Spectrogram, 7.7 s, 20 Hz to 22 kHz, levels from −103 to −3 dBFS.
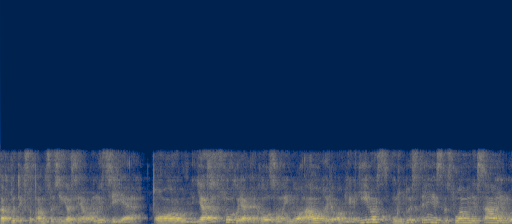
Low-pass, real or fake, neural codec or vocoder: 7.2 kHz; fake; codec, 16 kHz, 4.8 kbps, FACodec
